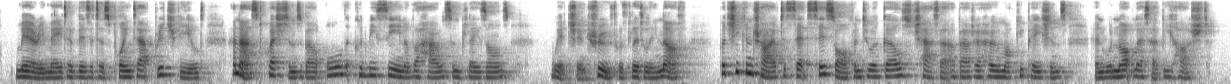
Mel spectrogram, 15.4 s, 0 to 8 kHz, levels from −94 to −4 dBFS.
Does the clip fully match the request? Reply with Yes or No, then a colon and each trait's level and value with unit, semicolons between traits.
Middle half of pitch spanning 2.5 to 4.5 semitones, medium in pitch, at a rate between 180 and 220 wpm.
Yes: average, 3.7 semitones; medium, 170 Hz; average, 190 wpm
